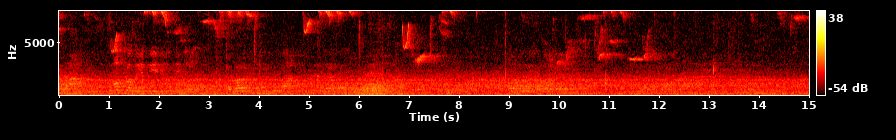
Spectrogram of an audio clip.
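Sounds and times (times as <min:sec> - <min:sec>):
birds chirping: 0:00.0 - 0:08.5, 0:09.2 - 0:12.2.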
